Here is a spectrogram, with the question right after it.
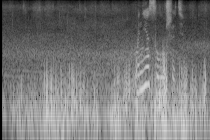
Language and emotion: Russian, neutral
